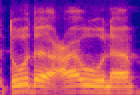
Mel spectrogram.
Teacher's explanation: اذ، ذال نرم حروف میں سے ہے، 3 حروف جو نرمی سے ادا ہوتے ہیں، ثا، ذال، ضا، نرمی سے ادا کریں گے۔ تدعون، دال حروف قلقلہ میں سے ہے، اس پہ قلقلہ کریں گے۔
